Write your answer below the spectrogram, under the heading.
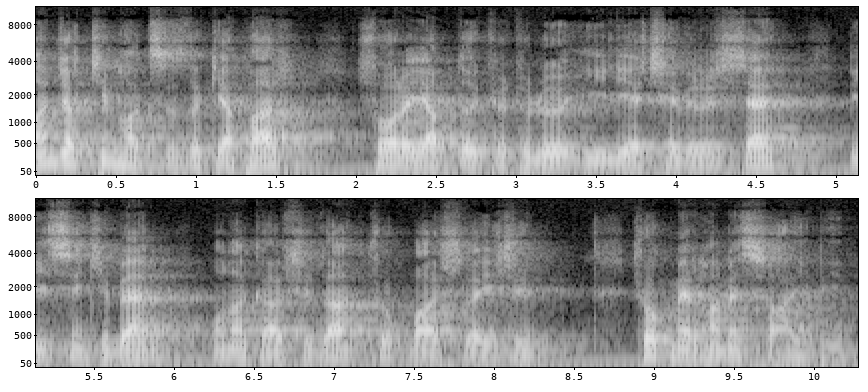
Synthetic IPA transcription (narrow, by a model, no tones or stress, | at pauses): and͡ʒak̚cʰimɦaksɯzlˠɯkjapʰaɾ̥ | so̞nɾajap̚t̪ʰɯːcʰø̞t̪ʰylʲyijlʲijɛt͡ʃʰe̞viɾiɾsɛ | b̥ilʲsincʰibæn | o̞nakʰaɾʃɯd̪at͡ʃʰo̞k̚baːʃlˠajɯd͡ʒɯm | t͡ʃʰo̞kmɛɾɦamɛt̪sa̰ːhḭbḭm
